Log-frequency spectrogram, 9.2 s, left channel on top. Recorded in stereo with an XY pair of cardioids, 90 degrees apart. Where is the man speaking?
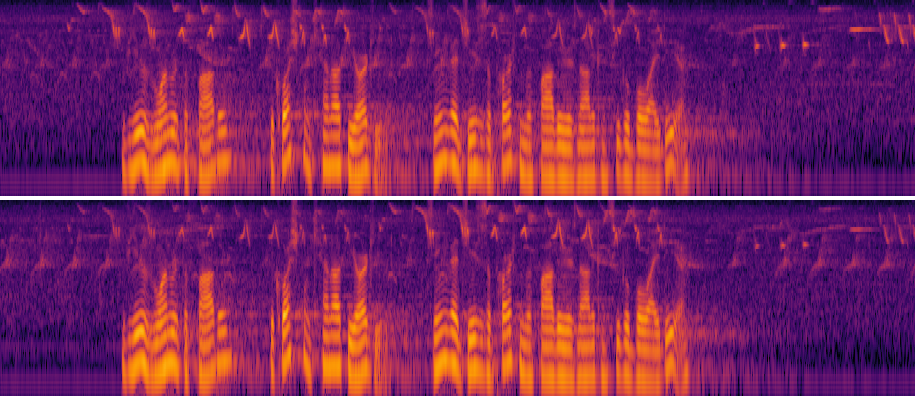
20° right, 0.5 m.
